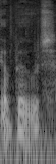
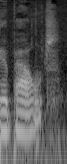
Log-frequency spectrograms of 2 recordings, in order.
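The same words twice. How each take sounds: First: A stereotyped Canadian vowel with a sharp final T. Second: A softer vowel with a light final T. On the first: This is the stereotyped way others imagine Canadians talk. "I don't say about" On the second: This is how the speaker really talks. "I say about. the T at the end for me isn't sharp. It's very light. It's soft"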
